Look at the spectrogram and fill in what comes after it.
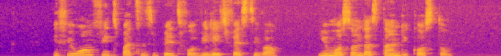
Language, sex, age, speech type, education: Nigerian Pidgin, female, 15-29, spontaneous, tertiary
